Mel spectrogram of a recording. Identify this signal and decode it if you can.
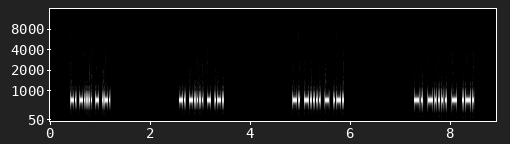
Morse code, heard as a keyed tone, about 45 wpm, 700 Hz. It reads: N6TR N6TR N6TR N6TR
